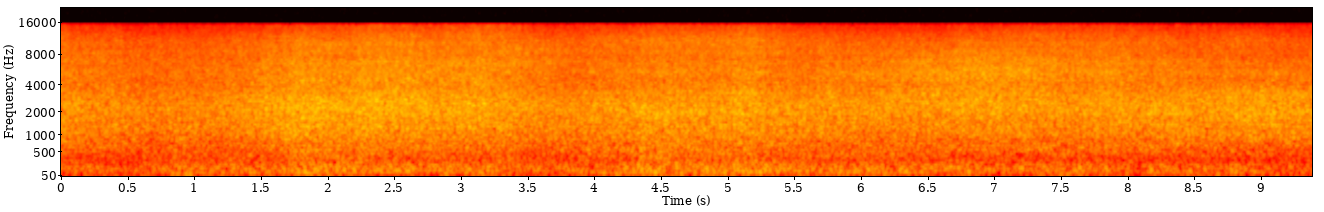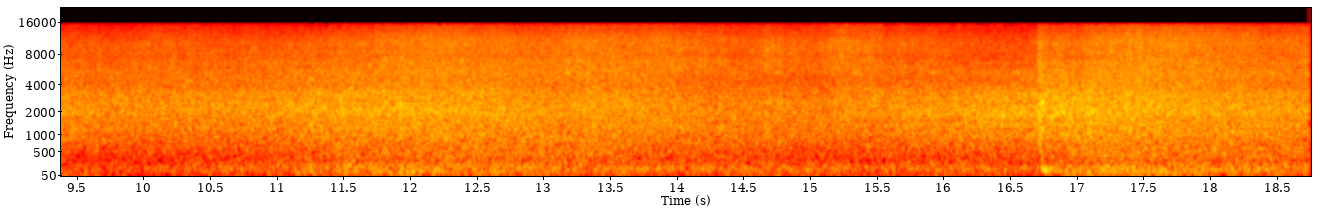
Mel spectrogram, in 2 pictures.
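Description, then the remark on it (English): Steady, continuous ocean surf on a desert island with a broad hissing wash, swelling gently and easing back at a fairly even level throughout, with no voices or other sounds. “But no, we're just stuck out here on a desert island.”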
